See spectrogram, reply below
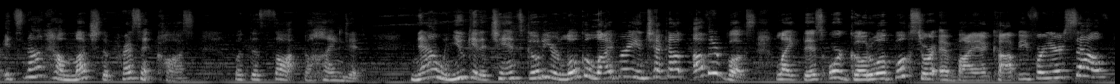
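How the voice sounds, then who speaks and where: A middle-aged woman hosting a children's read-aloud, narrating in an expressive, deliberate, teacherly way. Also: high voice. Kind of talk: storybook narration. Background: music.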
